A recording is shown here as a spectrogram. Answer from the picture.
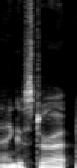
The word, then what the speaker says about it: Angostura: We're using Angostura, and I said it right this time for once.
